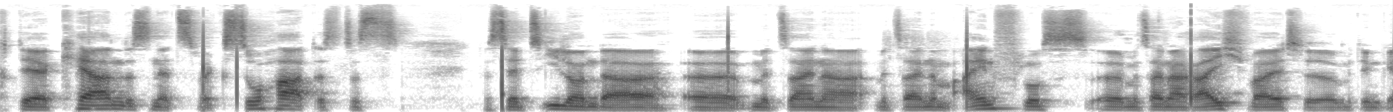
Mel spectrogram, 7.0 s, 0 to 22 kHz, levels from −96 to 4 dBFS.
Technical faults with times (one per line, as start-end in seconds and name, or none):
1.01-1.20 loud pop
2.51-2.53 loud pop
3.64-3.66 loud pop
4.83-4.85 loud pop
5.95-5.97 loud pop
